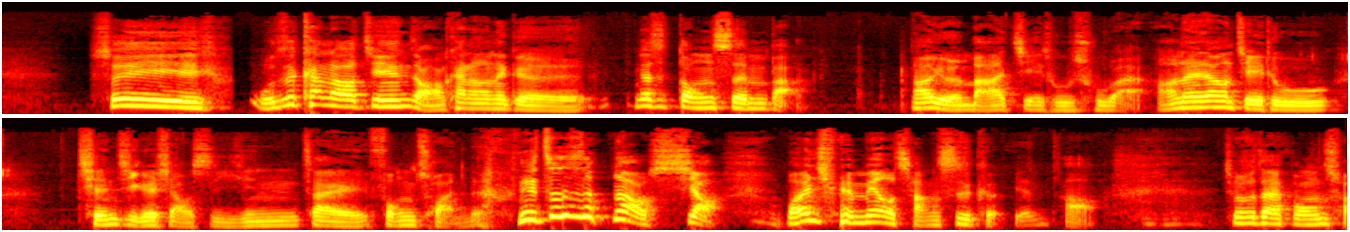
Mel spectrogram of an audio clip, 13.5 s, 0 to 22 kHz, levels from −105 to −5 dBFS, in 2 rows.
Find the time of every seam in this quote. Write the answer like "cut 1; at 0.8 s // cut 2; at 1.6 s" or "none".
cut 1; at 1.1 s // cut 2; at 4.3 s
